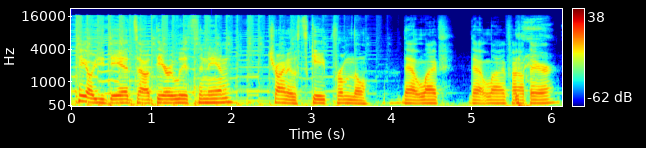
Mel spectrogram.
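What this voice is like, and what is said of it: Odd put-on accent. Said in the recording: “I don't know what kind of accent was that. Where did that come from?”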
